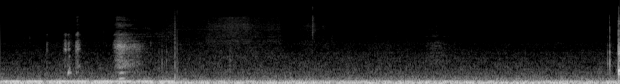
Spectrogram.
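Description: A car's engine and road rumble heard from inside the cabin as it creeps forward in a queue: a steady low hum.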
